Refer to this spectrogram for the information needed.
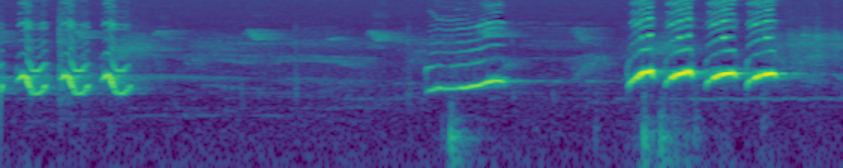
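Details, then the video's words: Black-throated laughingthrush, singing as a lure for other birds. A quick triplet of looping whistles is followed by a single drawn-out rising whistle. The song ends in four evenly spaced upslurred notes, with faint low knocks in the background. "Poksay HONGKONG GACOR SETIAP HARI ‼️Dengan Pancingan ini Bikin Burung Tambah gacor"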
